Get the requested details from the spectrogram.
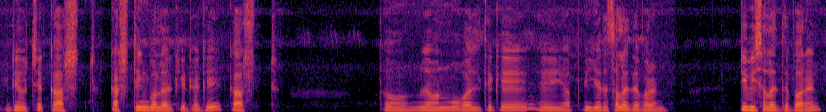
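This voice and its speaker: High, flat-voiced Bangladeshi teacher. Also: male voice, no room sound. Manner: repeats each word slowly, explains meanings plainly. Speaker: English teacher. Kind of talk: classroom lesson on verb forms.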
